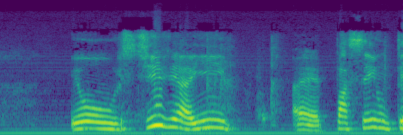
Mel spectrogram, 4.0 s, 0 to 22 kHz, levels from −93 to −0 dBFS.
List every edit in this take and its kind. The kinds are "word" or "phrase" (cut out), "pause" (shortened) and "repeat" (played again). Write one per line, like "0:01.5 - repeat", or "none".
0:01.2 - word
